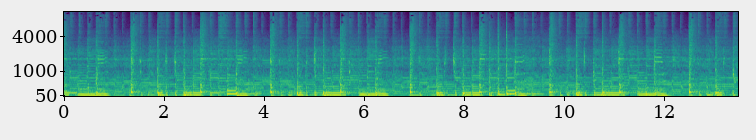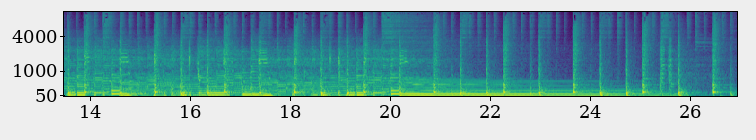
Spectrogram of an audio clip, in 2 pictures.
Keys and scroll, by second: 0.0-0.3 typing, 1.9 BackSpace, 2.2 BackSpace, 4.3 e, 5.5 p, 8.1 typing, 10.3-12.5 typing, 15.8 BackSpace, 23.4 alt+BackSpace.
